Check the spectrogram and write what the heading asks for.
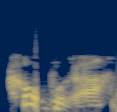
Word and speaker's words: cobra: And you can take cobra, you know, cobra, the snake. So that's the second syllable in English is reduced. It's just a schwa. And exactly the same word occurs in Dutch, except you pronounce it cobra, you know, and the first syllable has primary stress and the second syllable has secondary stress and the four vowels, it's not schwa.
